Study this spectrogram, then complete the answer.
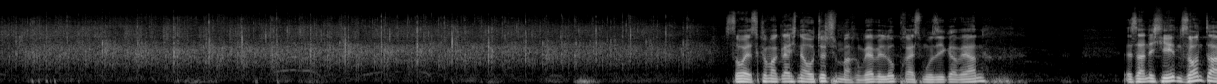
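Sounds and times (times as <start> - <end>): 
audience applause: 0.0 - 7.2
speech: 7.3 - 10.2, 11.2 - 12.1.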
